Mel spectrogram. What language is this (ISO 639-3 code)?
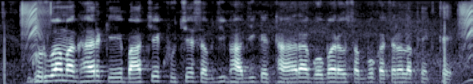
hne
